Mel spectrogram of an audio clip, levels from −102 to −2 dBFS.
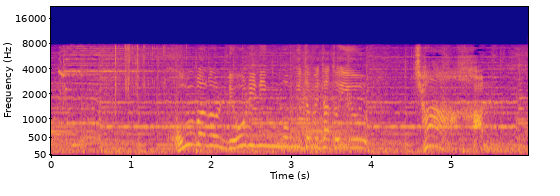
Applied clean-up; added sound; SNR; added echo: none; Squeak + Crushing; 12 dB; none.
